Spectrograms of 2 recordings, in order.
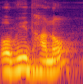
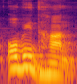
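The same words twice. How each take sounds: First: অভিধানও said slowly as "o-bhi-dha-no"; অভিধানও drawn out with a final vowel; unused pronunciation. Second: অভিধান said slowly, ending on n; অভিধান with no final vowel; word as written. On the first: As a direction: add an o to the end of অভিধানও. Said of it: "আমরা কি কখনো বলি". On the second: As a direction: say "o-bhi-dhan" for অভিধান, drawn out. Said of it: "আমি লিখলাম অভিধান". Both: Shown as a demonstration.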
